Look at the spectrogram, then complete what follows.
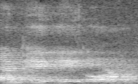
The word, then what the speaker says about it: Maar: Dorothy Tanning, Frida Kahlo, I think her last Dora Maar, M-A-A-R, what's the pronunciation for that?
